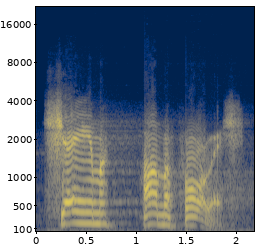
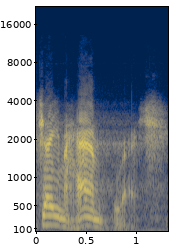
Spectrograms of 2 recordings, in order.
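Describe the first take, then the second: First: The second word keeps all its syllables. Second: The second word drops its middle syllables. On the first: The speaker calls it right. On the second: The speaker calls it wrong. "not shame hamfresh"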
